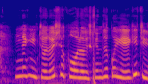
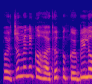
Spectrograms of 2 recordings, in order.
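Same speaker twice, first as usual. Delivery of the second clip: ordinary delivery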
